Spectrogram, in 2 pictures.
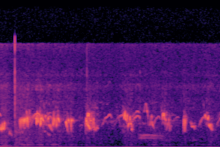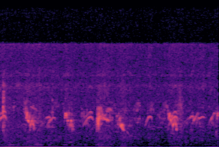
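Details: Nestling Common babblers give rapid, repeated squeaky chirps, about three or four per second, loud at first and then fading into sparser peeps, all over a low background drone.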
